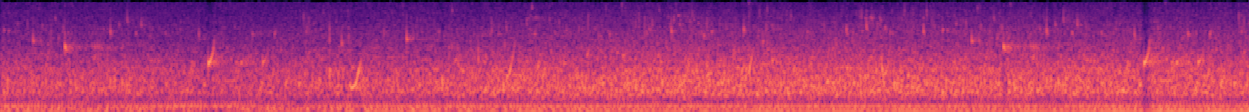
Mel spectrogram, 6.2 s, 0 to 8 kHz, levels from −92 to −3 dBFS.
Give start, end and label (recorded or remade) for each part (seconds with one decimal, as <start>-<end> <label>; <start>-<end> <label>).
0.0-6.2 recorded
